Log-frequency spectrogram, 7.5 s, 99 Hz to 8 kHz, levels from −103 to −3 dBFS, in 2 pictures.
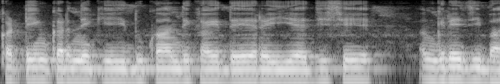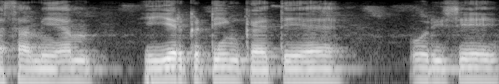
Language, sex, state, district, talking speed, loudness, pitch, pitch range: Hindi, male, Rajasthan, Bikaner, 160 wpm, -19 LUFS, 115 Hz, 110-120 Hz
